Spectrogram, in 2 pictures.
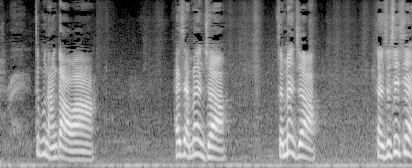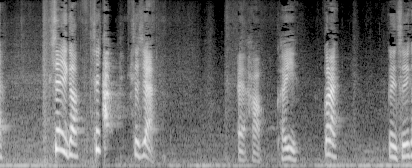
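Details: Poodle or Bichon Frise dog barking in bursts, drawn-out harmonic yaps and shorter sharp barks spaced a second or two apart, loud and close, with a low hum underneath.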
